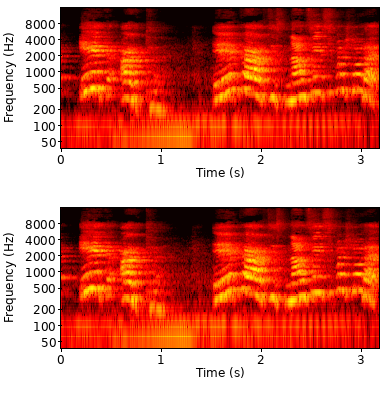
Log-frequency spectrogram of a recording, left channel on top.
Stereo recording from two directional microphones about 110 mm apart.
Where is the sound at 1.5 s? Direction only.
40° right (ahead or behind).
